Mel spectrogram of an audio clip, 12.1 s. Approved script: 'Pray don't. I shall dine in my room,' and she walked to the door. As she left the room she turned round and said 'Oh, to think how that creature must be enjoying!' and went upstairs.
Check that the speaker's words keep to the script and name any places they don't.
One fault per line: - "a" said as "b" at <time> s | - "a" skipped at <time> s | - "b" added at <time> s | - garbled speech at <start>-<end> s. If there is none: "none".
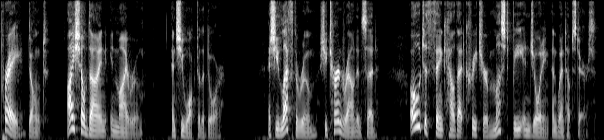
none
